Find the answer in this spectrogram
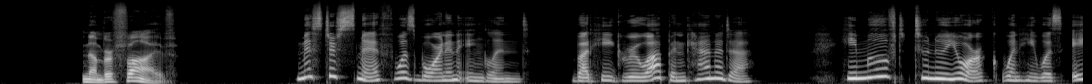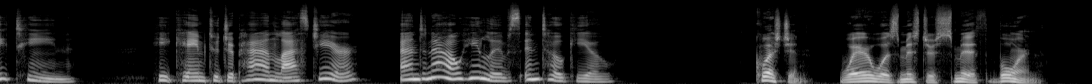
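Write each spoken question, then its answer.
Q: Where was Mr. Smith born?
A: In England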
